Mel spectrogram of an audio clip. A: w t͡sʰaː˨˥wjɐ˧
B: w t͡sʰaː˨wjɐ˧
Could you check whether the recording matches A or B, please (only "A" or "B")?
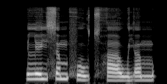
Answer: B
